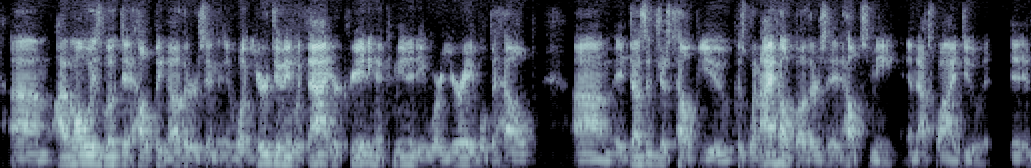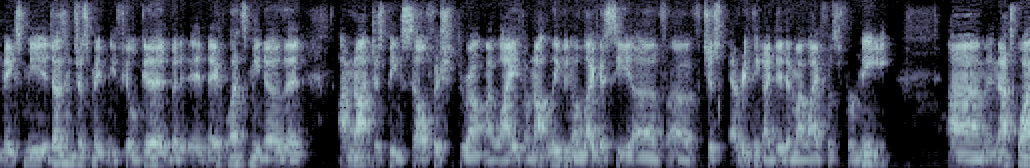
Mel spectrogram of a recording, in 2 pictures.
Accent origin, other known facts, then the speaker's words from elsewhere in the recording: Tampa, Florida, United States; moved away as an adult; also born or lived in Orlando, Florida / Miami, Florida; now in Tulsa, United States; I grew up basically in Tampa, Orlando. I ran every street in Florida growing up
